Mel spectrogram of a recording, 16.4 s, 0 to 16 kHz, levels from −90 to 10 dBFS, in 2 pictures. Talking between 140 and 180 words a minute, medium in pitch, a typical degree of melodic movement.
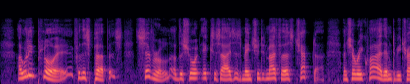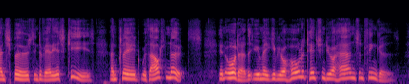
Yes: average, 160 wpm; medium, 165 Hz; average, 4.5 semitones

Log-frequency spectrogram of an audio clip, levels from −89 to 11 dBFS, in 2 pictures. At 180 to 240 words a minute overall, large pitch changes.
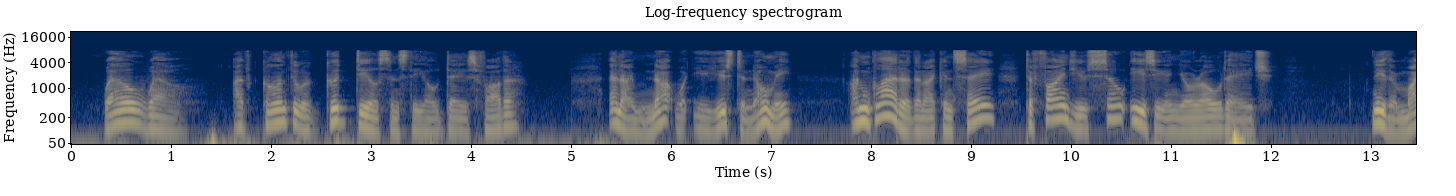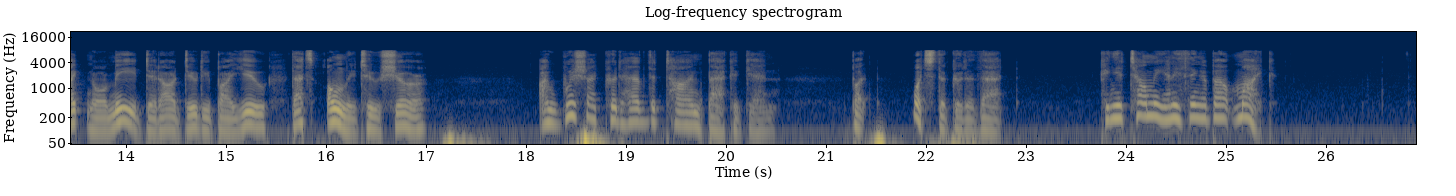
No: average, 160 wpm; wide, 7.9 semitones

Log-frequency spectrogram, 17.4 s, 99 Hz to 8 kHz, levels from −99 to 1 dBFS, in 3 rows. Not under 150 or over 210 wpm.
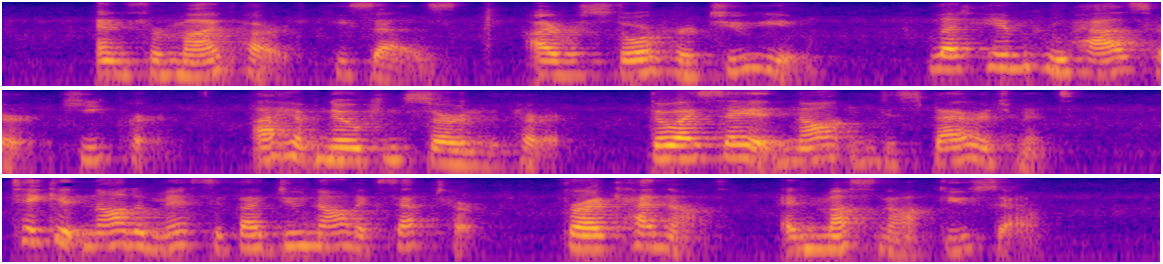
Yes: average, 170 wpm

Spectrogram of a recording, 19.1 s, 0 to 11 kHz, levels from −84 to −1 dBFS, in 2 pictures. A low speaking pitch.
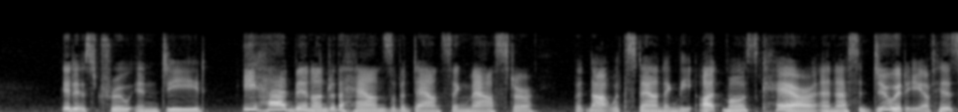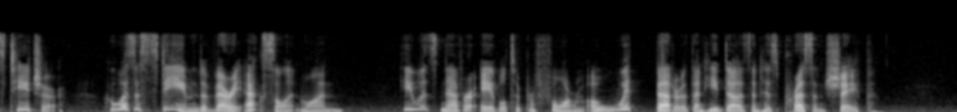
No: medium, 185 Hz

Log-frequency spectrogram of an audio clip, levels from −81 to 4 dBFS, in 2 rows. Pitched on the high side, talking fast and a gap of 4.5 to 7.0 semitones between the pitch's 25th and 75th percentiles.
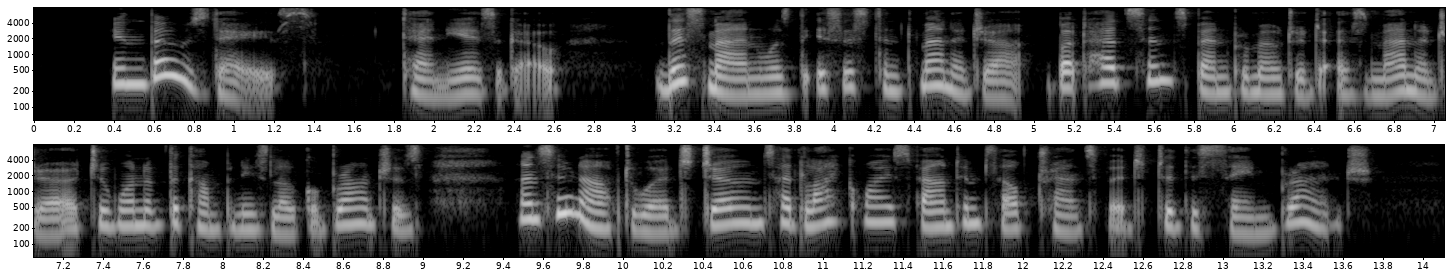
No: high, 215 Hz; average, 165 wpm; wide, 5.4 semitones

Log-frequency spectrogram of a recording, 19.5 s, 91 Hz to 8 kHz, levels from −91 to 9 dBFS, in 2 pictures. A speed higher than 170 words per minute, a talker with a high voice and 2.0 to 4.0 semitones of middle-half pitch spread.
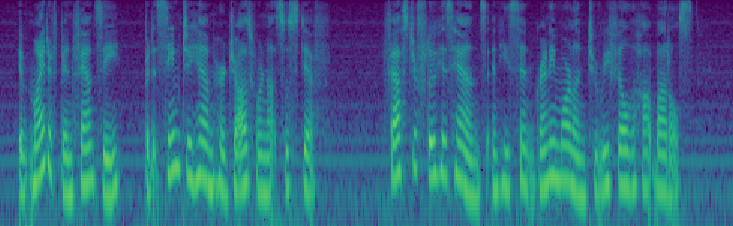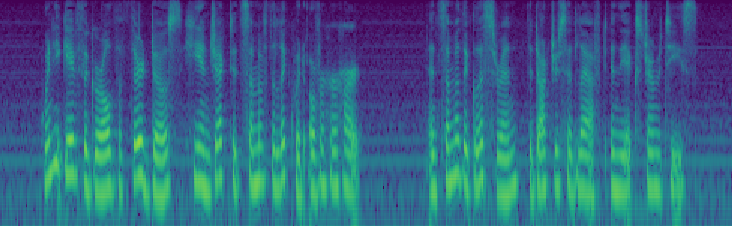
Yes: average, 180 wpm; high, 200 Hz; average, 3.5 semitones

